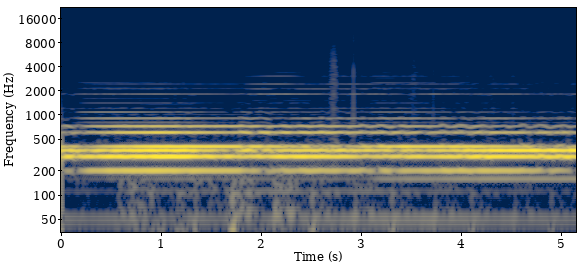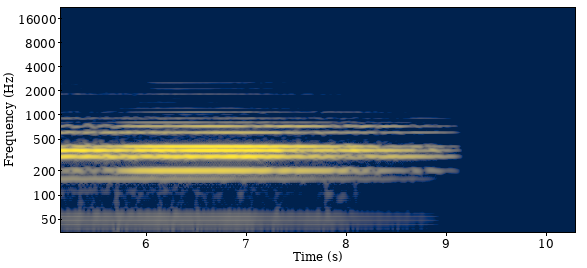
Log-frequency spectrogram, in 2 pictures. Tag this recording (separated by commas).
Music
